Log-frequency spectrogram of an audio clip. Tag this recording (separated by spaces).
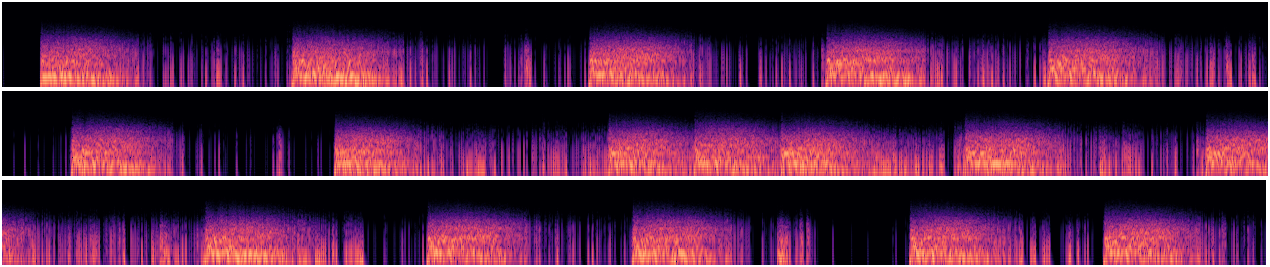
cinematic impact distortion bang horror percussion trashed strike processed explosion pop smack sci-fi drop pow boom shield saturated hit scary percussive industrial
